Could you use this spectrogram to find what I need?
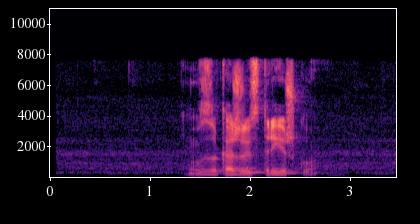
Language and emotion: Russian, neutral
